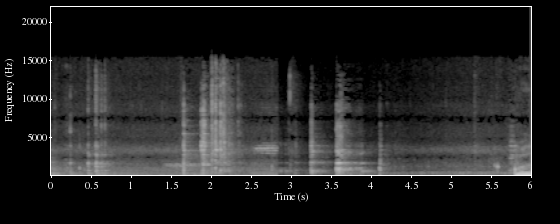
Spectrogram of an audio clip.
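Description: A metal ladle clinking against a steel cooking pan: a few sharp, ringing clinks about two seconds in and again around three and a half seconds.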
